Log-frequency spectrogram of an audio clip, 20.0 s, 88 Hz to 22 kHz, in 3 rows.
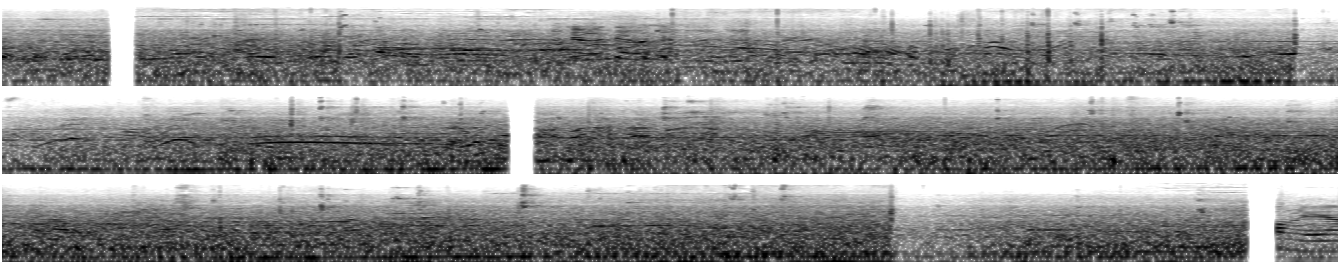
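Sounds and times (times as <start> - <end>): steady noisy background: 0.0 - 20.0
distant players shouting: 1.4 - 9.2.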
